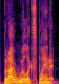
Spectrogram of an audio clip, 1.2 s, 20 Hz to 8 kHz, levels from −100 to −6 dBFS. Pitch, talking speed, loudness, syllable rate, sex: 125 Hz, 255 wpm, -18 LUFS, 5.9 syllables/s, male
